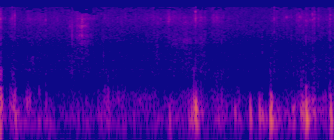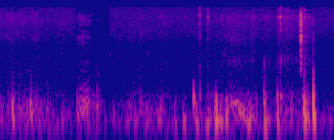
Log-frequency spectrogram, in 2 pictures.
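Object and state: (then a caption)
Cardboard jigsaw puzzle pieces. Glossy cardboard jigsaw puzzle pieces are tapped and picked at with metal tweezers in close-up. The result is a steady run of soft, dull, low-pitched taps and light crunchy clicks with almost no ring, and a few sharper, louder clicks toward the end.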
